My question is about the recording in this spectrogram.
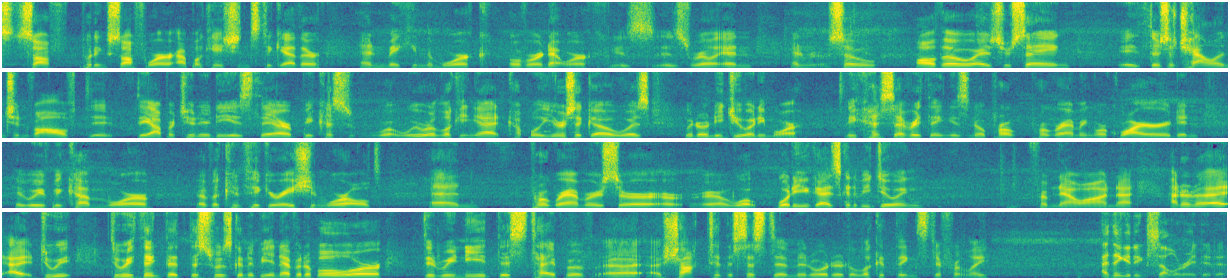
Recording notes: On the show floor of InfoComm 2022 to talk in person about the control programming side of the AV industry.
